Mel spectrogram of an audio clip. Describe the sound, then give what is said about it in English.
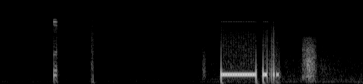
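Telephone dialing for a call to an aquarium: a few faint clicks, then a loud, steady electronic tone followed by several short beeps and a brief noisy burst, with no voices. “I'm going to do a call. I'm calling an aquarium.”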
